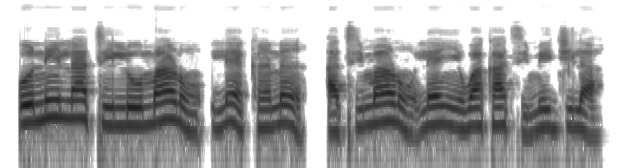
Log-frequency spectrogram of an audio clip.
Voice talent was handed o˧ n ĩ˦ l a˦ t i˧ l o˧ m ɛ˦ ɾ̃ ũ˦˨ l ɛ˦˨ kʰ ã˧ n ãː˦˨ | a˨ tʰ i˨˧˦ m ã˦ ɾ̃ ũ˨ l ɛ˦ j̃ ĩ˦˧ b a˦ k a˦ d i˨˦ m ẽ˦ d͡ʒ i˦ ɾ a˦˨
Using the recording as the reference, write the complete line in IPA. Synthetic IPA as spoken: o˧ n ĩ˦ l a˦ t i˧ l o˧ m a˦ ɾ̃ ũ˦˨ l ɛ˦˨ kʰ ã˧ n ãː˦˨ | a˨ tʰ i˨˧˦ m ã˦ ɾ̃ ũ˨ l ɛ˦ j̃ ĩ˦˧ w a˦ k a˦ t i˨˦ m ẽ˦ d͡ʒ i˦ l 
